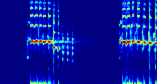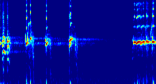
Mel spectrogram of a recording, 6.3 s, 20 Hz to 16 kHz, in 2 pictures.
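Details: Bald eagle pair at their Big Bear nest on 2 January 2019 give alarm calls at a passing large bird, possibly a juvenile bald eagle: high, thin chattering, rapid piping notes in three loud bursts with quieter squeaky trills between.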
